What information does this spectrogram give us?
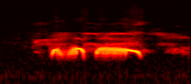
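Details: Spotted dove used as a decoy, cooing to call in wild doves: one loud phrase with a short double coo followed by a long, rolled coo that slides down at the end.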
